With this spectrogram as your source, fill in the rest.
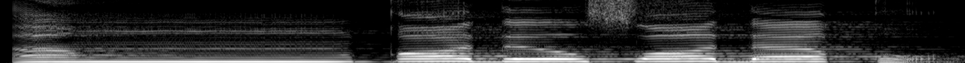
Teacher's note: dal dipantulkan dengan pantulan yang kecil. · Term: qalqalah sughra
